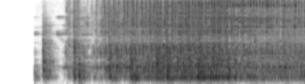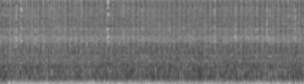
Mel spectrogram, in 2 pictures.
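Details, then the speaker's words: Sewing machine bobbin winder with broken spindle replaced by a glued-on magnet, driven by pressing the pedal; smooth whir with even light rattle about two beats a second, winding correctly in the proper direction — normal bobbin winding after no-cost repair. "ಇದು ಹೀಗೆ ಸುತ್ತೋದ್ರಿಂದ ದಾರ ಕರೆಕ್ಟಾಗಿ ಆ ಡೈರೆಕ್ಷನ್ಗೆ ಸುತ್ತೋ ಥರ ಮಾಡಿ. ಈಗ ಪೆಡ್ಲು ಒತ್ತಿ ready ಆಗುತ್ತೆ."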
